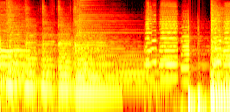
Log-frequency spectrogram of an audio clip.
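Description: Norteño band playing live: button accordion and guitars ring out and die away, then the accordion and guitars start up again about a second and a half in, leading the band back in.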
